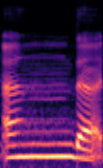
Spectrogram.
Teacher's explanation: ini adalah salah satu daripada huruf ikhfa maka cara bacanya itu nun-nya disamarkan ya jadi nun-nya itu tidak begitu dibaca jelas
